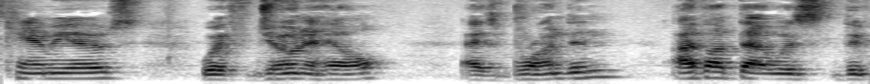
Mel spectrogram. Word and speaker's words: Brandon: with Jonah Hill as Brundon. I thought that was the funniest part. And, his name tag said Brandon, but he pronounced it Brundon.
